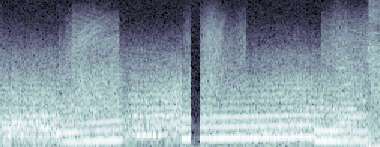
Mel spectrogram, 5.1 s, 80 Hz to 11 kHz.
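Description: Nissan 300ZX Turbo's twin-turbo V6 running hard at speed, a steady high engine note that jumps to a new pitch several times, with short rushes of air and tyre noise. The sound cuts out for a moment about halfway through.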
